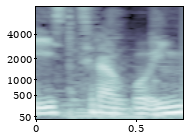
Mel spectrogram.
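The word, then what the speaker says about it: E^ST: 그래서 E 웃음 표시 하나, 그다음에 ST 이렇게 해서 이스트입니다. 읽을 때는 그냥 이스트라고 읽는데요.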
